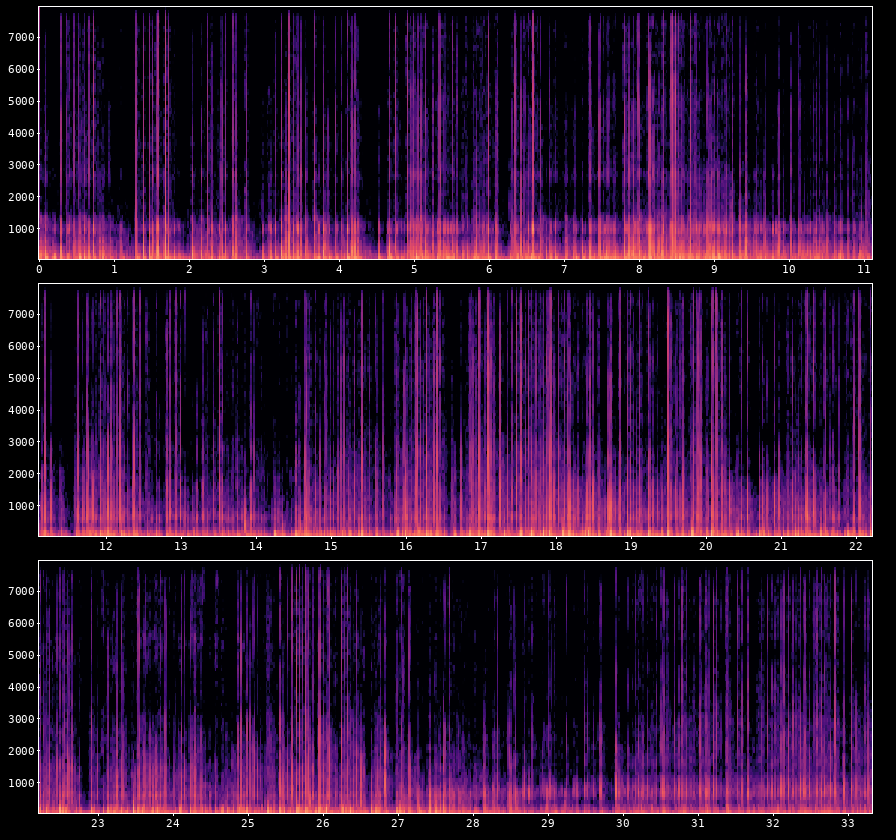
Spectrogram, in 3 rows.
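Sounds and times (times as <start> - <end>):
fast tapping: 0.0 - 33.3.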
